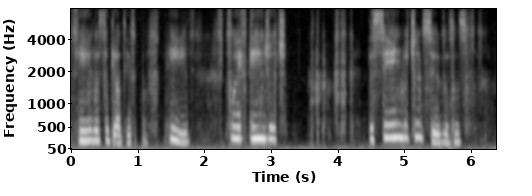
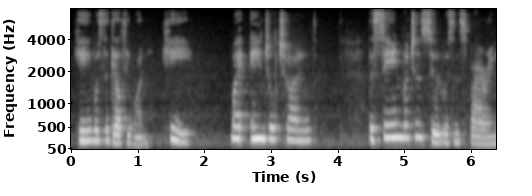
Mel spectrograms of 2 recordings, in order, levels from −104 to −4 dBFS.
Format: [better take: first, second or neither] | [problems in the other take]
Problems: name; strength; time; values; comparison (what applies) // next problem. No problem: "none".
second | noise reduction (neural diffusion model UNIVERSE++)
